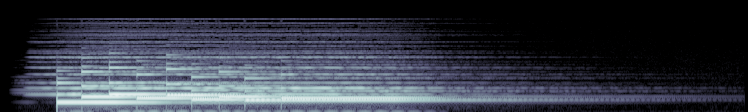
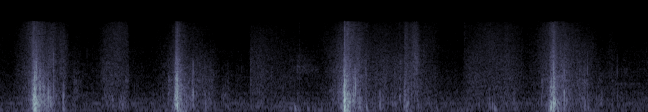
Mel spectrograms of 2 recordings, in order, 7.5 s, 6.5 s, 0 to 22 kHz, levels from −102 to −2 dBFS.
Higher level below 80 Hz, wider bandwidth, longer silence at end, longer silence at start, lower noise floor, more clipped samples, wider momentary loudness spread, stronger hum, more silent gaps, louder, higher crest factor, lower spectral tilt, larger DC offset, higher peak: about the same, -64 dBFS vs -62 dBFS; about the same, 12 kHz vs 11 kHz; first, 2.85 s vs 0.65 s; first, 0.4 s vs 0.25 s; about the same, -73 dBFS vs -75 dBFS; neither; second, 14 LU vs 25 LU; neither; neither; first, -15 LUFS vs -48 LUFS; second, 16 dB vs 30 dB; about the same, -5.5 dB/octave vs -6 dB/octave; neither; first, -2 dBFS vs -22 dBFS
